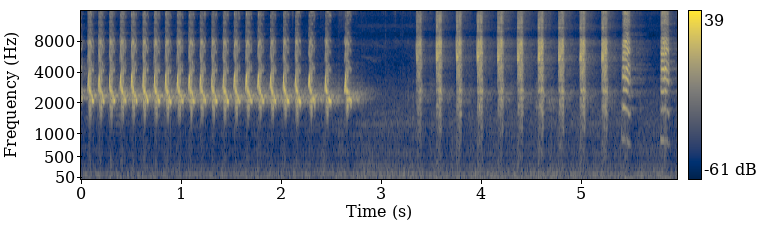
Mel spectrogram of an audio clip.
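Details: Head-bobbing tame black-winged myna in full song: a quick train of bright, ringing chirps for nearly three seconds, a pause, then slower, separated sharp notes.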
